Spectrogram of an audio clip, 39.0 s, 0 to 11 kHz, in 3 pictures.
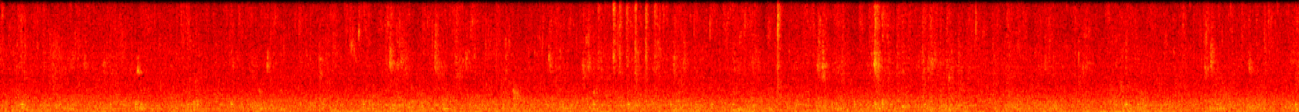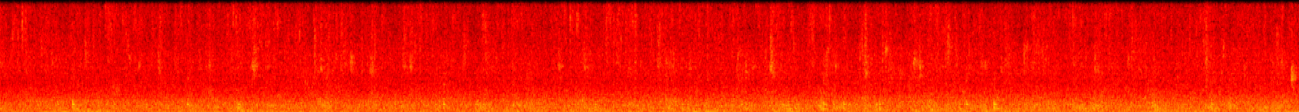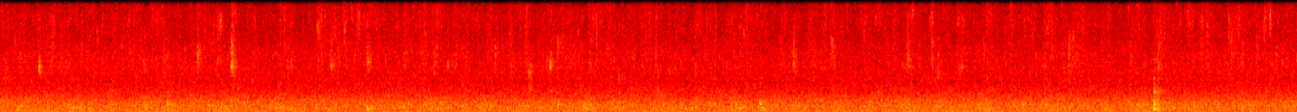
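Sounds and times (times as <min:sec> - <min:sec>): raindrops ticking on hard surface: 0:00.1 - 0:38.8.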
